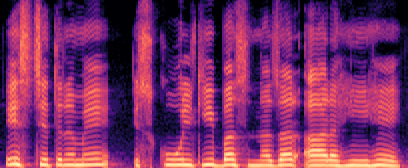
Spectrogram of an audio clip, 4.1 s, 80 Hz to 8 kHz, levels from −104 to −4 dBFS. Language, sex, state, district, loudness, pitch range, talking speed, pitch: Hindi, female, Madhya Pradesh, Bhopal, -12 LUFS, 230-260 Hz, 145 wpm, 250 Hz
